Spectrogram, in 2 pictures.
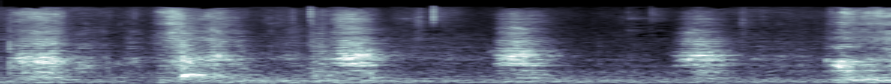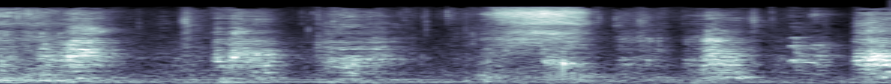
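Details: Bull Terrier indoors playing with a solid bicycle tyre wrapped in nylon thread, panting in quick breathy bursts, close to two per second, with short pauses between them.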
